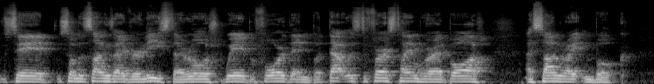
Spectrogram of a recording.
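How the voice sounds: Medium in pitch and slightly mellow in tone, a man speaks at a moderate pace.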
